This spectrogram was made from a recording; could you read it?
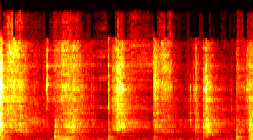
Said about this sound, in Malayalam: എല്ലാം കൂടി ഒന്ന് നല്ലോണം അങ്ങോട്ടും ഇങ്ങോട്ടും മിക്സ് ചെയ്ത് കൊടുക്കുക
